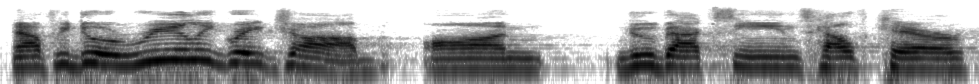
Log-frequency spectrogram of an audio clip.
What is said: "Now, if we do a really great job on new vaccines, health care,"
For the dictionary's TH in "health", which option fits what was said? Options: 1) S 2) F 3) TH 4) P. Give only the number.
3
